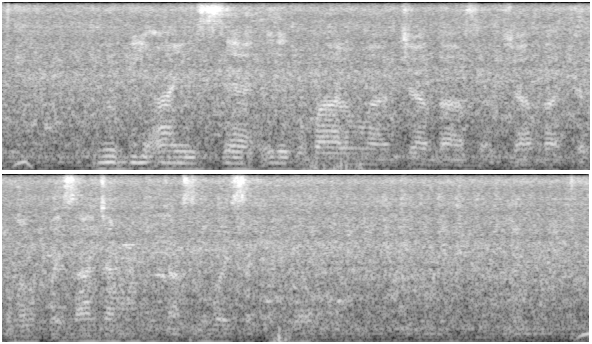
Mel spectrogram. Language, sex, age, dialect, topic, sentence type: Maithili, male, 46-50, Angika, banking, question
